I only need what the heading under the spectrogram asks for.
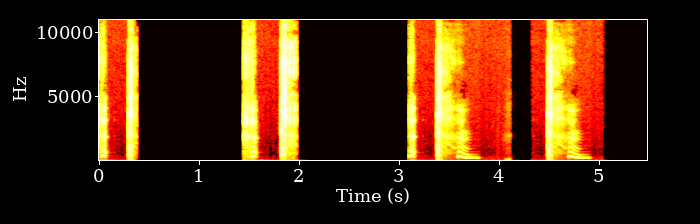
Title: Woman Coughing Sound Effect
